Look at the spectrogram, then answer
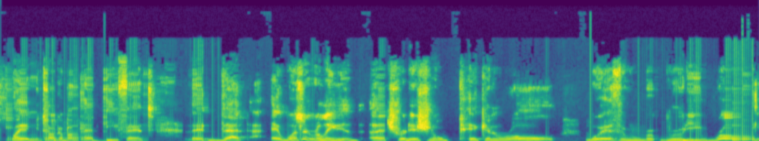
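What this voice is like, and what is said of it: Hoarse, strained voice. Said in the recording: “I was screaming and I've lost my voice this morning.”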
